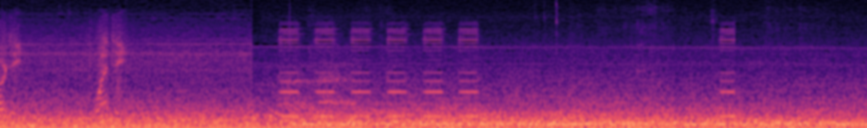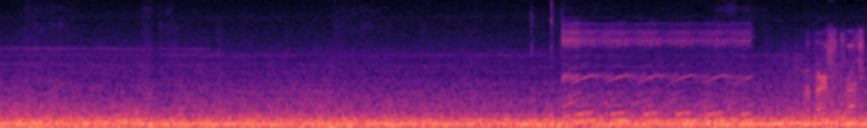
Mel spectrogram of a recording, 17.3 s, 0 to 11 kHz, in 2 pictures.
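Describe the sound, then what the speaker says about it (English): Simulated L1011 airliner on landing rollout with reverse thrust engaged in a flight simulator, a steady loud broadband engine roar sustained throughout, with synthetic cockpit callout tones and chimes layered on top. "Reverse thrusters engaged."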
